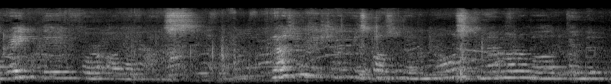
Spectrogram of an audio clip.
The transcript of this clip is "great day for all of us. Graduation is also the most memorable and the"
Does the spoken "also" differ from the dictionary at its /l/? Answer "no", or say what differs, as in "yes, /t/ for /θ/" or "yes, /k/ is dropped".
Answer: yes, /l/ is dropped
